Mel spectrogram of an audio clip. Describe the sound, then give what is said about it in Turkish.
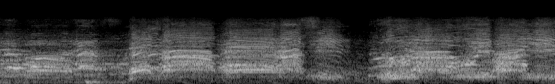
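A large crowd chants in loud, rhythmic bursts, voices rising together in repeated shouted phrases with brief dips between them, protesters calling out in unison against the inhumane treatment of asylum seekers by Greece. “Sığınmacılara uygulanan insanlık dışı müdahale protestoları da beraberinde getiriyor.”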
